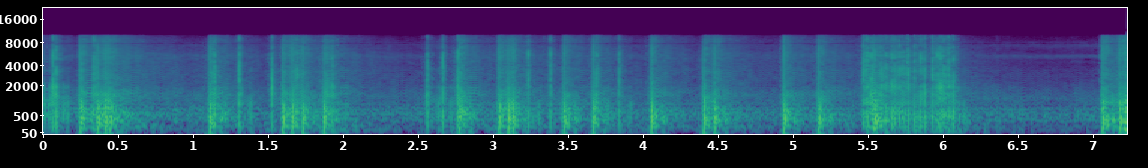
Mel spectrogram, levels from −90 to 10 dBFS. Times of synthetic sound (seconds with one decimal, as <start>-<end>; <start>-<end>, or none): 0.0-7.2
